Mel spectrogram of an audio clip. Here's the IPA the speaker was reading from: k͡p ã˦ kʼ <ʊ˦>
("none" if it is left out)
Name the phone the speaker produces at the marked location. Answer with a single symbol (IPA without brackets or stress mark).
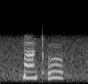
ʊ˦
